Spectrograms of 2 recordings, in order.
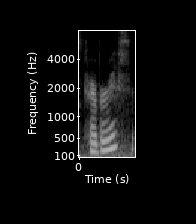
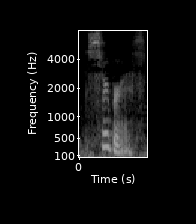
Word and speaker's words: Kerberos: refer to him as kerberos versus cerberus because the greek pronunciation is kerberos sort of like the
